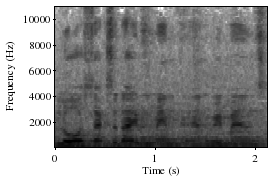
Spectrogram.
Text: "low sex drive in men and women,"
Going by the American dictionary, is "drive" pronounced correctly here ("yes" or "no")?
no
